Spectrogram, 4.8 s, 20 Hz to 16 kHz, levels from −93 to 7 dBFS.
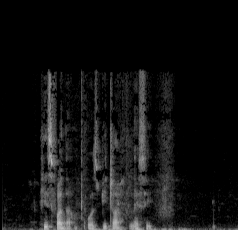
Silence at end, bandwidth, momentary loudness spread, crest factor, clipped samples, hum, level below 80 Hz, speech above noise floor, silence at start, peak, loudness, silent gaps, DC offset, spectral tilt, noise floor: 0 s; 11.5 kHz; 23 LU; 26 dB; under 0.1%; none; -42 dBFS; 37 dB; 0.8 s; -4 dBFS; -27 LUFS; none; under 0.1%; -4.5 dB/octave; -64 dBFS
